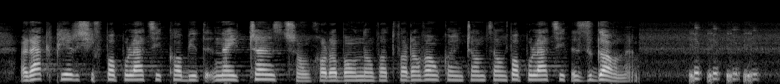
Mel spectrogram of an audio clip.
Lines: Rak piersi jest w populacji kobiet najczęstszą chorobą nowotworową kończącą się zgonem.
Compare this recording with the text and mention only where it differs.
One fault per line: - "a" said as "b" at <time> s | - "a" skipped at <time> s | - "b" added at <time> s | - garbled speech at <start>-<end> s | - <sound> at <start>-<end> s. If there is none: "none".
- "jest" skipped at 0.9 s
- "się" said as "populacji" at 5.1 s
- laugh at 6.9-7.6 s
